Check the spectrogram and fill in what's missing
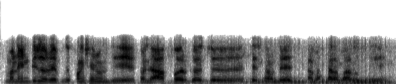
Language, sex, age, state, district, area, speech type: Telugu, male, 30-45, Andhra Pradesh, Sri Balaji, rural, conversation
